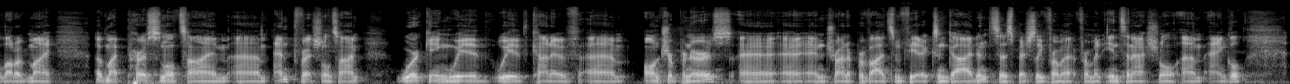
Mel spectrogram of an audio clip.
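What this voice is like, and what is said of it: Thick Australian accent. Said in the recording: “I have a relatively thick Australian accent”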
